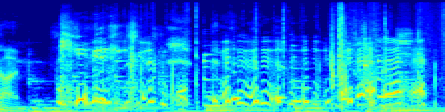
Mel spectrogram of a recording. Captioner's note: both giggle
